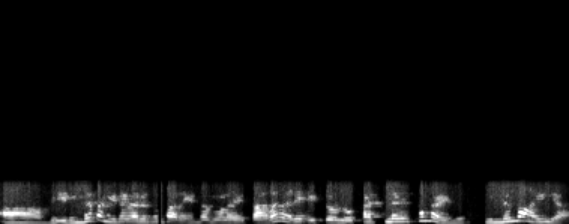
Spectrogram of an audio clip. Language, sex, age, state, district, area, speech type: Malayalam, female, 18-30, Kerala, Ernakulam, rural, conversation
